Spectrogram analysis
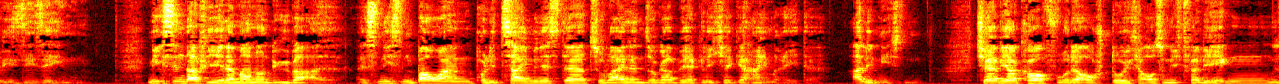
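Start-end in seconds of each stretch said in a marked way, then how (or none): none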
